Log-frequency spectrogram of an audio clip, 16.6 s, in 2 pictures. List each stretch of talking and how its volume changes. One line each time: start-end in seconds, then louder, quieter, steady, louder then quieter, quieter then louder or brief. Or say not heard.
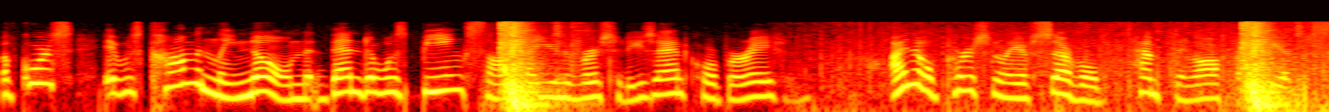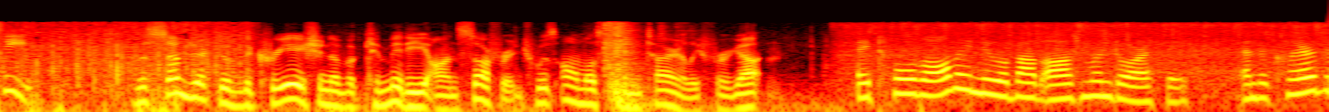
0.0-16.5 steady.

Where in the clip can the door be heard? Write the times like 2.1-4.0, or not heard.
3.0-3.8, 7.7-8.4, 12.1-12.8.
